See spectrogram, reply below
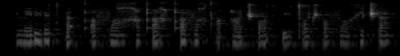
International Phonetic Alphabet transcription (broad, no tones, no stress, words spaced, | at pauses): lɪ ɾyɾʏt͡sʼɐʔqʼʊ fɔʁχɪ qʼiχqʼyføχtʼa qøt͡ʃʼɔ t͡sʼytʼɔt͡ʃʼɔ fɔxɪt͡ʃʼɐ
